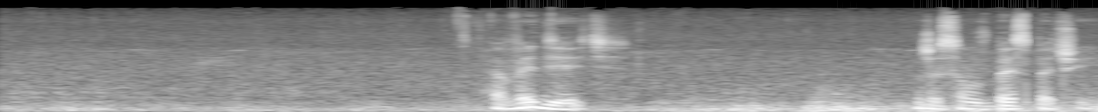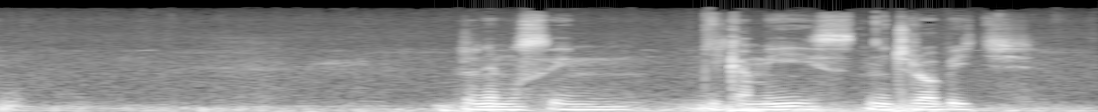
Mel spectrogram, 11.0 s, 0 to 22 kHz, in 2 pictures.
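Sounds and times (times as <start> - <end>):
steady rain hissing: 0.0 - 10.9
speech: 2.4 - 3.2, 4.6 - 5.8, 7.7 - 10.7
low thunder rumbles: 3.2 - 10.9.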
